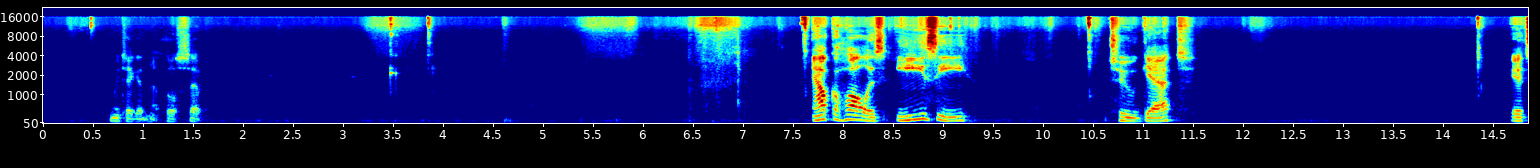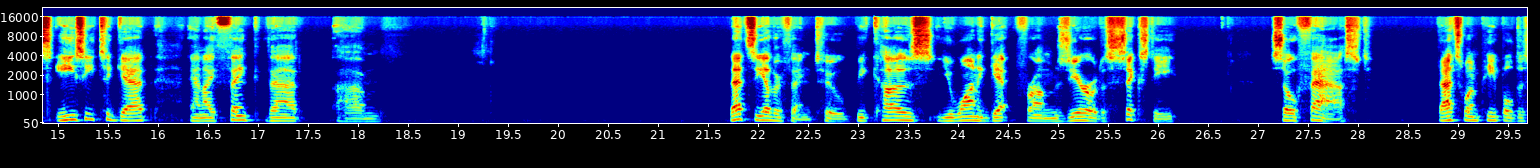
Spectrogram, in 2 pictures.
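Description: An older man speaks calmly and close to a microphone, with pauses.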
